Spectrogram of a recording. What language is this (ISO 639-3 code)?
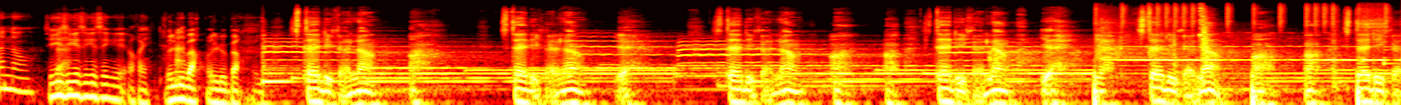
fil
